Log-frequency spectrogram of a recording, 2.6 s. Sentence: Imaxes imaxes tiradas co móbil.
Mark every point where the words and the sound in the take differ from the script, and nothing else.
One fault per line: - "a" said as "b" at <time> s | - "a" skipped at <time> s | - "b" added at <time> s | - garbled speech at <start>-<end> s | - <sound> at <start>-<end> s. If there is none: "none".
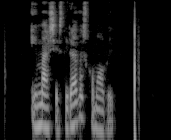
- "imaxes" skipped at 1.0 s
